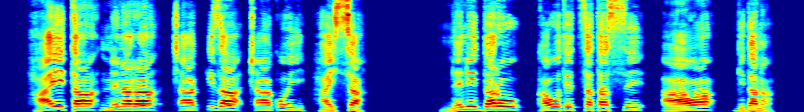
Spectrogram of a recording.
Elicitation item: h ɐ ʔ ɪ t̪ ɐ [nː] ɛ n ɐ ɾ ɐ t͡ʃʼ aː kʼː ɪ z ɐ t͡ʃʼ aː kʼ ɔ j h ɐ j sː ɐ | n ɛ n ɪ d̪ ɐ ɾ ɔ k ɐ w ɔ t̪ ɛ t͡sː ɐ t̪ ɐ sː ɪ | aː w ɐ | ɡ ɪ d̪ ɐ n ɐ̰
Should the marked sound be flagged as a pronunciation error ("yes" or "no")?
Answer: yes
